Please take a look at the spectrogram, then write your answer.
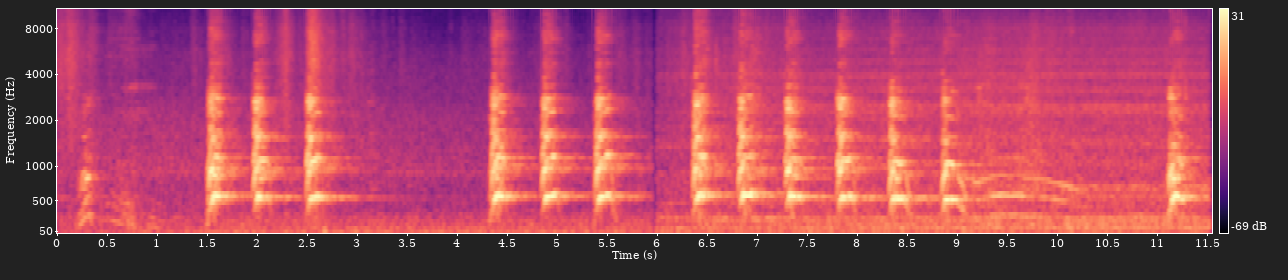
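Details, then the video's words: Dog gives scattered barks that build into a rapid run of about eight barks near the end, with a faint whine-like sliding tone under the last ones and a low background rumble. "Dogs Barking for 12 hours"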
